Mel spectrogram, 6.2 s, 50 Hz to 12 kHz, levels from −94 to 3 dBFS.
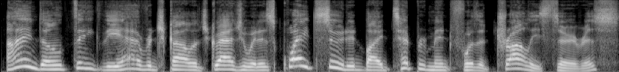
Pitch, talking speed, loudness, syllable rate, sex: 185 Hz, 155 wpm, -16 LUFS, 5.1 syllables/s, male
